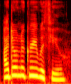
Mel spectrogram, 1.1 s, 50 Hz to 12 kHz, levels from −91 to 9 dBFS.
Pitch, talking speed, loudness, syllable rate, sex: 255 Hz, 280 wpm, -16 LUFS, 6.5 syllables/s, female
